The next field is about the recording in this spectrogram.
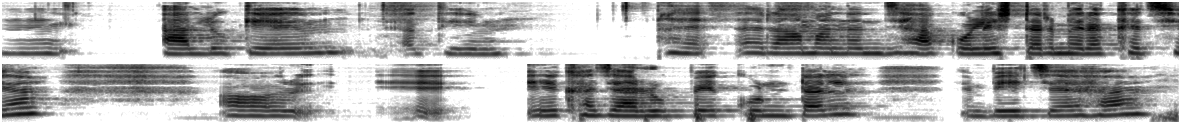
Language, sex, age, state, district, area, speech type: Maithili, female, 18-30, Bihar, Samastipur, urban, spontaneous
